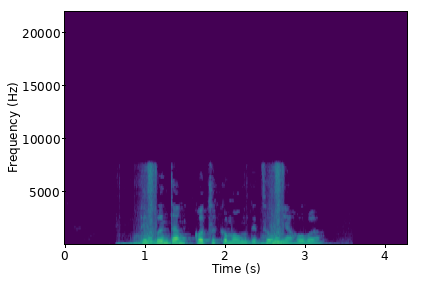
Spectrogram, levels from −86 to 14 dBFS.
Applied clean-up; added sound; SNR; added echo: none; Zipper (clothing); 6 dB; none.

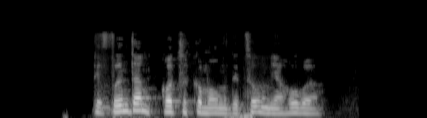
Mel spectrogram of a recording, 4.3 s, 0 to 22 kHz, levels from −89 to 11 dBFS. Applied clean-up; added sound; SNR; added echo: neural mask model DeepFilterNet 3.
